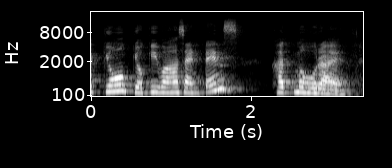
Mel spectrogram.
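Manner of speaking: normal talking voice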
